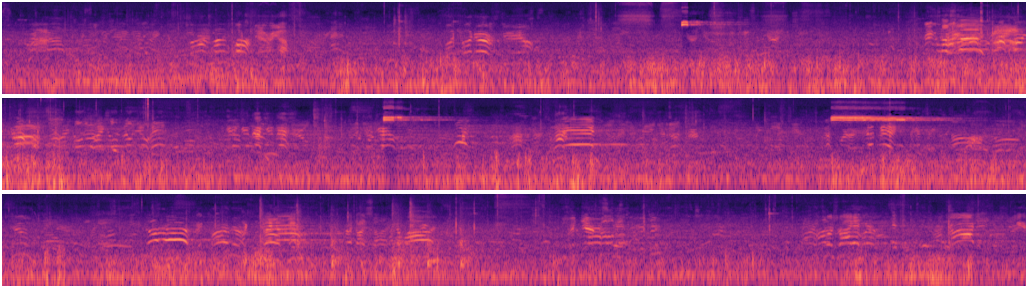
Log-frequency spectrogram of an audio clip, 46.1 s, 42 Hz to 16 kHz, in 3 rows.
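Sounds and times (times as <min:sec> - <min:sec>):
wind on microphone: 0:08.0 - 0:18.6
referee's whistle blasts: 0:10.2 - 0:11.1, 0:21.0 - 0:22.2, 0:27.8 - 0:29.8
players and spectators shouting: 0:13.8 - 0:26.2, 0:27.0 - 0:37.2
people calling out: 0:27.8 - 0:30.4.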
